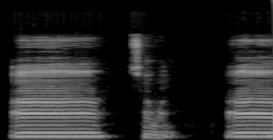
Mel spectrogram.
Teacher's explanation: তাহলে first tone একদম সমান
